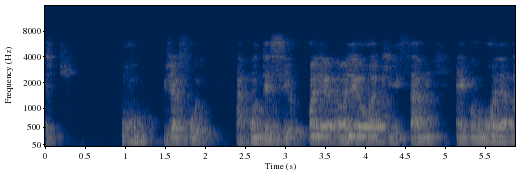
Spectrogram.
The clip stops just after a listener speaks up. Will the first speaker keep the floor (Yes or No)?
Yes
